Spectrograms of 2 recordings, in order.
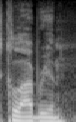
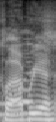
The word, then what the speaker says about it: Calabria: no idea where that is oh my family's calabrian really yeah that's how it's pronounced Calabria I apologize if I'm mispronouncing it it's fine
